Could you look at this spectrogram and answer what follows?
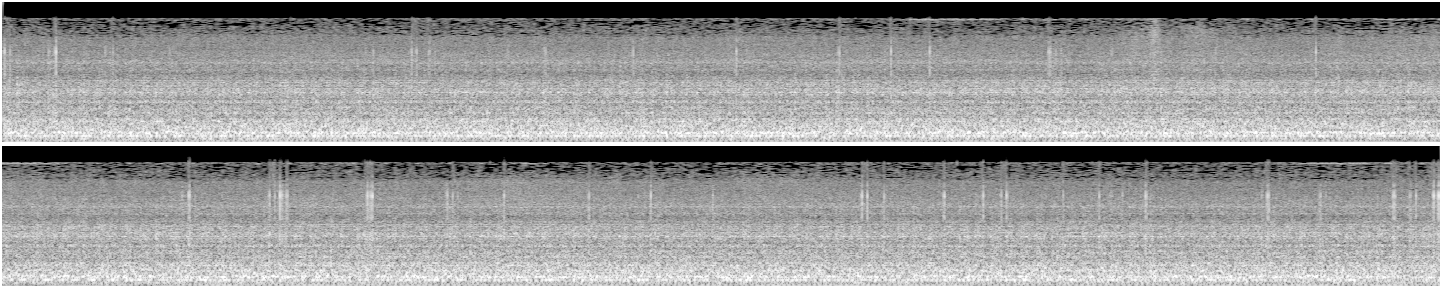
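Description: Diesel engine idling steadily: a low, unbroken hum.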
